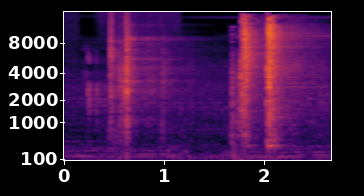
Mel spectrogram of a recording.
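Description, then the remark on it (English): A few sharp metallic clicks as a heavy metal key is worked in a door's keyhole, then a louder rattle and thump as the door swings open. No one speaks. “Holding it firmly, he walked to the door and sunk it into the keyhole.”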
